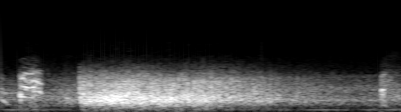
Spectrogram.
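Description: A ball of electric fire bursts as a radio drama sound effect: a sharp crackling burst swells into a loud, sustained roaring rumble that slowly fades, with a brief pop at the end.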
